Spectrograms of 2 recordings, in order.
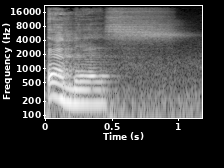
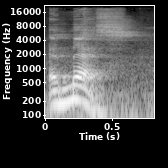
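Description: First: Emes with a heavy E and a weak ending; wrong first-syllable stress. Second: Emes with a brief E and weight on MES; quick first vowel. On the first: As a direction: lean on the E of Emes. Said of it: "the wrong way". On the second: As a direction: skim the E of Emes, land on MES. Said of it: "say the aleph very quickly". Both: Shown as a demonstration.

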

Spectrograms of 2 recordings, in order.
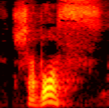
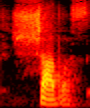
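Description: First: "Shabbos" drawn out to a stressed last syllable; Hebrew pronunciation. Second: "Shabbos" stressed on the first syllable; Yiddish pronunciation. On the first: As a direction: say "Shabbos" slowly as sha-BOS. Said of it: "Because in Hebrew". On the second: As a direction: say "Shabbos" as SHA-bbus. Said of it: "there's no such thing as". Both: Shown as a demonstration.

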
